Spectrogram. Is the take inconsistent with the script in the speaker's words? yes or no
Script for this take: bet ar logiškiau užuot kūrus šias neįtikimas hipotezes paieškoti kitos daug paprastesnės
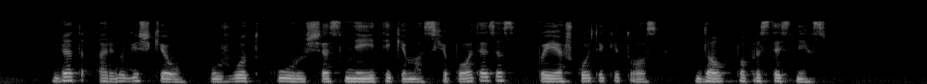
no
